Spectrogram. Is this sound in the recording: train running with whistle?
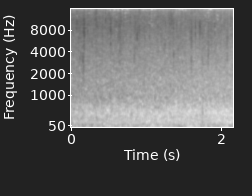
no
